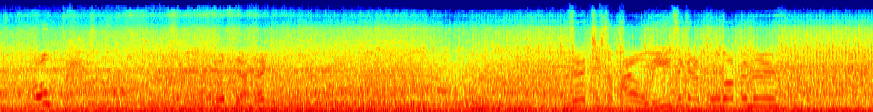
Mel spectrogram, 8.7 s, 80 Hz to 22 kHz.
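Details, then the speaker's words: International 125E power-shift track loader diesel, sat about 10 years; heavy steady even low-beat chugging, no knocks or misses; normal running, though something later blew under load. "otherwise running good she's a runner was just a little bit of you know banging and prying and good old International"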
